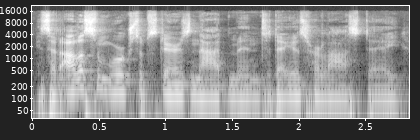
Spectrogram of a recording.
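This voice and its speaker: A man's voice: fairly low pitch, fast talker, slight background noise. A young man with a Dublin accent doing a stand-up set on a comedy club stage, talking dry and self-deprecating into a handheld mic. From Ireland. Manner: dry, deadpan delivery with self-deprecating asides.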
